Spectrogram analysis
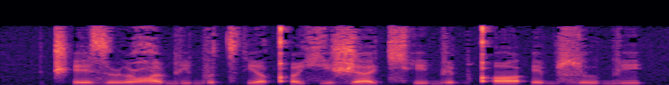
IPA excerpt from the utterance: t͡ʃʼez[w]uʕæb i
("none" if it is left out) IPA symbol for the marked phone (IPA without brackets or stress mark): ɹ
